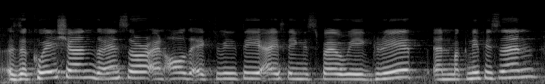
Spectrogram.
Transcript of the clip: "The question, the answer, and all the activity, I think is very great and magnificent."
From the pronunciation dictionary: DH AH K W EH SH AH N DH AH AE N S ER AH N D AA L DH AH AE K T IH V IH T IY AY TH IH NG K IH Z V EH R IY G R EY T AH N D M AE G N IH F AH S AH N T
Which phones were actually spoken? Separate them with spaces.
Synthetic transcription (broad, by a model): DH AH K W EH SH AH N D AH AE N S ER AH N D AA L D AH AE K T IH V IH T IY AY S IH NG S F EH W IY G R EY T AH N M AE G N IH F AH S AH N T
